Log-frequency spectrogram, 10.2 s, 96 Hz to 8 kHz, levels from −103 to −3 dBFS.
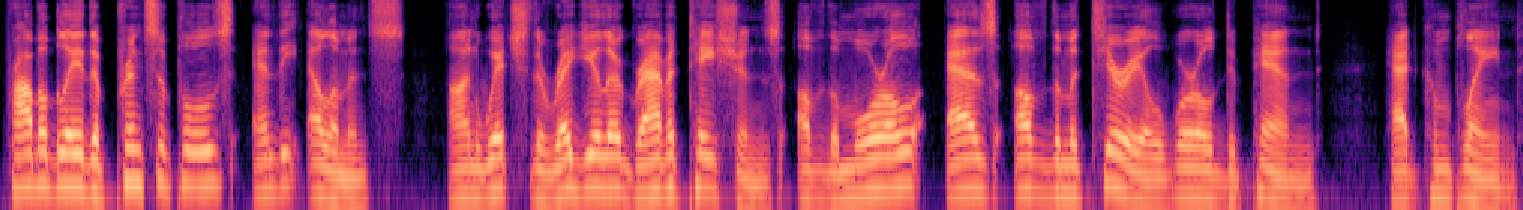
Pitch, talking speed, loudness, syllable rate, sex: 125 Hz, 130 wpm, -21 LUFS, 4.4 syllables/s, male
